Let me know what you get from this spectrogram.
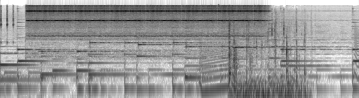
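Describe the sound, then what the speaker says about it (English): Alarm clock ringing in Kirby's Epic Yarn on the Wii: a bright electronic bell chime rings steadily for several seconds and then shifts into a jangling burst as the game music continues, with no talking. "with our alarm clock button, we throw it down there."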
